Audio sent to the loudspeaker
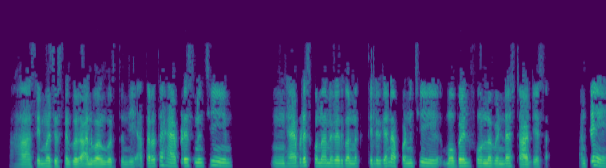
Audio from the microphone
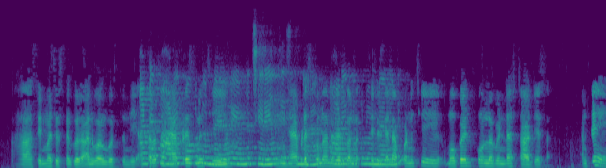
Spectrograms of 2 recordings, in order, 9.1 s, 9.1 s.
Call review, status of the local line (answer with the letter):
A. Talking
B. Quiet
A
